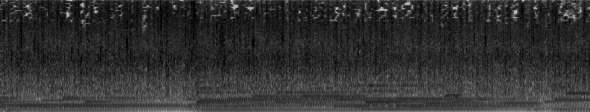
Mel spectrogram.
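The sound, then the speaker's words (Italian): Sustained studio audience applause, a dense, steady wash of many hands clapping for the full six seconds, with held musical chords playing underneath. “No, no, questo applauso lo facciamo alla regia,”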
